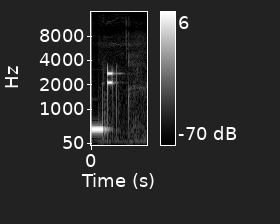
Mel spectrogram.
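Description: Telephone dialing tones sound just before a viewer's call-in on a morning TV news program: a long steady tone, then a quick run of short DTMF keypad beeps, followed by a faint line hum.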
